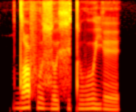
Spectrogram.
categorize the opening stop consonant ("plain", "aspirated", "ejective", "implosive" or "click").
plain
